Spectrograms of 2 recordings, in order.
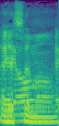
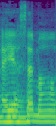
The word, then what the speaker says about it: ASMR: So there is a, how do you say it, AMSR? SMAR? – ASMR. – ASMR, yeah.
